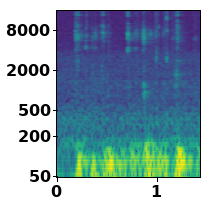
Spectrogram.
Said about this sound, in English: Yep. I just started typing into my actual recording as opposed to the right thing.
